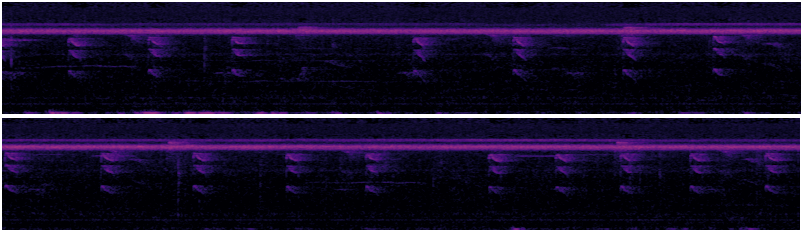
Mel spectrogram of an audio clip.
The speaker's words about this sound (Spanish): Y este que está cantando, el que está cantando ahorita es otro pajarito también rastrero. Lo he buscado con el binóculo, pero no lo puedo captar. Solamente se escucha su canto, el que está ahorita cantando.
